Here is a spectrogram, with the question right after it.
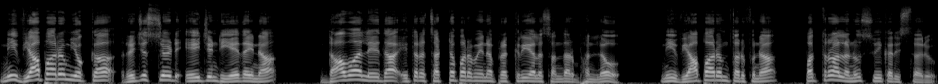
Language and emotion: Telugu, neutral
